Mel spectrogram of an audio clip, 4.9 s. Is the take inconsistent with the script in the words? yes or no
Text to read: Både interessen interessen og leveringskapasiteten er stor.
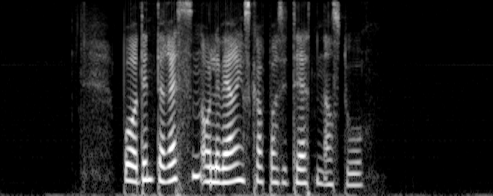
yes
